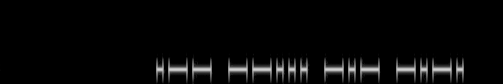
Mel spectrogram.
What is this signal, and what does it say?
Morse code, heard as a keyed tone, about 20 wpm, 700 Hz. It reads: W7KC
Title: Speed Racing - USA 1x2 Call Signs 17wpm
